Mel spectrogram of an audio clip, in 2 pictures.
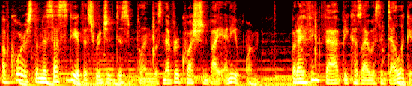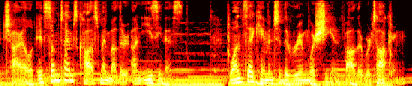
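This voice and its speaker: Male streamer, lower voice, measured book narration with clear guitar backing. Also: sing-song. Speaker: streamer reading a book aloud. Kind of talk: live read-aloud of a memoir, with casual asides. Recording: music behind the voice. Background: guitar music.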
